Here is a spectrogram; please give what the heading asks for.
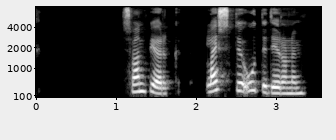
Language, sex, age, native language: Icelandic, female, 40-49, Icelandic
